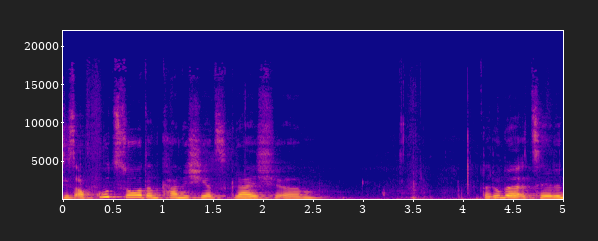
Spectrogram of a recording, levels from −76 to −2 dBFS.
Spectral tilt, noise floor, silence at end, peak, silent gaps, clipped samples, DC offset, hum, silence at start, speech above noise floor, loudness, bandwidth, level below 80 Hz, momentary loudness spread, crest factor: -6 dB/octave; -51 dBFS; 0 s; -6 dBFS; none; under 0.1%; under 0.1%; none; 0 s; 30 dB; -22 LUFS; 18 kHz; -44 dBFS; 9 LU; 16 dB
